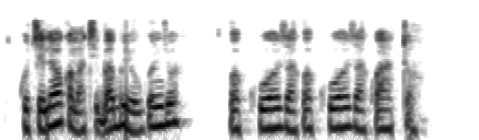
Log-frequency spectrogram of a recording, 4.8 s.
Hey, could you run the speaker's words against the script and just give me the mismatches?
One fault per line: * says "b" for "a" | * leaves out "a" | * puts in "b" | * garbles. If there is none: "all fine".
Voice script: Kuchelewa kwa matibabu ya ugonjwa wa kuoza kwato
* puts in "wa kuoza"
